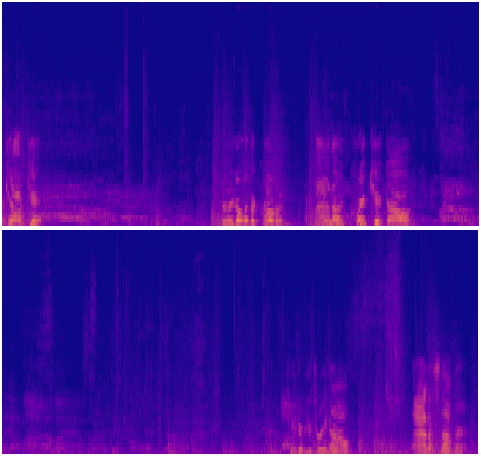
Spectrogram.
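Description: Bodies thud heavily onto a canvas mat.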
